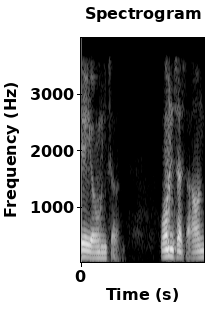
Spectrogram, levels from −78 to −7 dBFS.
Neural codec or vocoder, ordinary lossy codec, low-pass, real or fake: codec, 16 kHz in and 24 kHz out, 0.6 kbps, FocalCodec, streaming, 4096 codes; none; 3.6 kHz; fake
